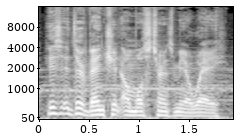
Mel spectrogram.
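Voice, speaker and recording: A man's voice: medium pitch, lively intonation, fast. Man narrating a game over music. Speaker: game playthrough host. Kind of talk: dramatic reading of visual novel text with casual commentary.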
